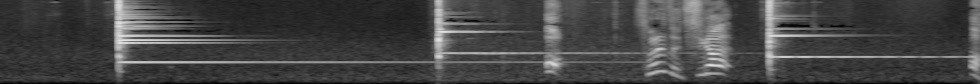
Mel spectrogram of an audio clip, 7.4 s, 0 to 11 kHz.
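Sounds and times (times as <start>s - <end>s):
bells being struck with a long ringing tone: 0.9s - 7.3s
speech: 4.1s - 5.6s.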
